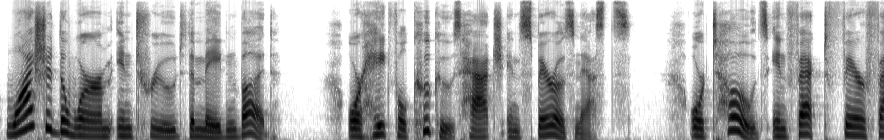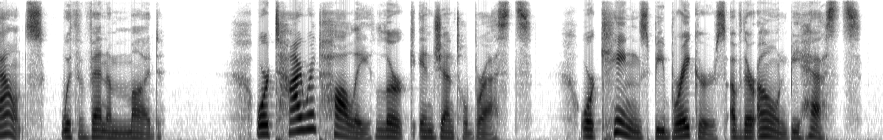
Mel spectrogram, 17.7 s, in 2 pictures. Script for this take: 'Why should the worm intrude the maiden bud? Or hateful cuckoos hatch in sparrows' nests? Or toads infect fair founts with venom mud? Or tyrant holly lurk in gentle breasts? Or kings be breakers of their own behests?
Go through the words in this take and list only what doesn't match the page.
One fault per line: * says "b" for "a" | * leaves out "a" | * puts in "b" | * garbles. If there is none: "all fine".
all fine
